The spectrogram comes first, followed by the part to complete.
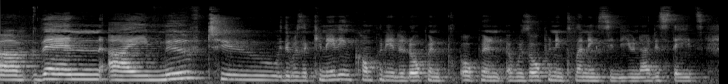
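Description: A woman with a Serbian accent speaks at a moderate pace and medium pitch, with fairly even intonation. Noticeable background noise is present. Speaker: hair transplant coordinator. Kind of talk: interview.

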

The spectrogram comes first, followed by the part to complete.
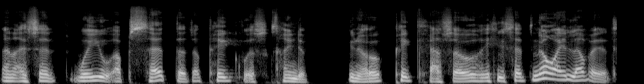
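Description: A woman's very deep, low pitch with a dark, mellow tone and lively intonation, at a fairly slow pace, in a dry, close sound with no echo and a very clean recording over a silent background. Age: 80s+. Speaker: primatologist and conservationist. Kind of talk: podcast interview answer.

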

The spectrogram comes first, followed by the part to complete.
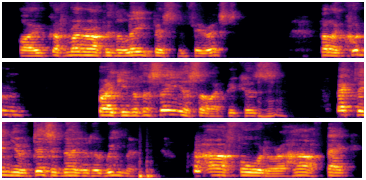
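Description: Bright and sharp in tone, the voice carries an Australian accent at a moderate pace. Its loudness swings widely. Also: man, high pitch for a man, fairly even intonation. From northeast Victoria, Australia (Wodonga). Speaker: retired footballer. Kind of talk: interview storytelling.

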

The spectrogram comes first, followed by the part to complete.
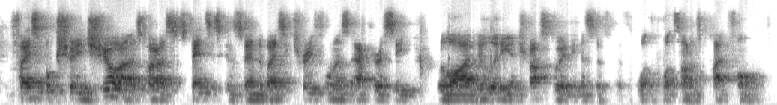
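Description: A man with an Australian accent at a very fast pace, hardly any pauses and big swings in loudness, with audible room echo and light background noise. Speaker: philosophy professor and panel moderator; philosophy professor, panel moderator. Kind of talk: conference talk. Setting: stage with audience. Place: hall. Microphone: camera far.

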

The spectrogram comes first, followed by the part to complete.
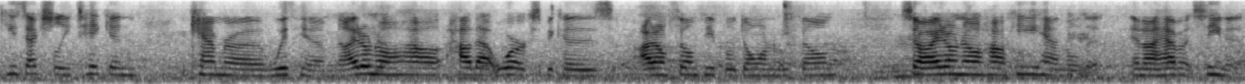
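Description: A woman at a moderate pace with fairly even intonation, dry sound with no echo, and noticeable background noise. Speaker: street show host. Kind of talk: casual interview chat. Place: street. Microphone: phone near.

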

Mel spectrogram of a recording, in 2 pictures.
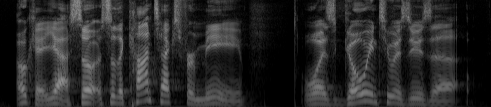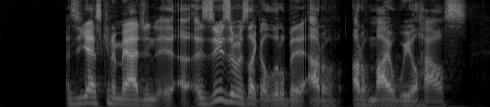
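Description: Against a quiet background, a man talks at a moderate pace with a fairly high pitch. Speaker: pastor. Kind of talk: testimony. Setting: church. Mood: earnest, emotional. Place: church. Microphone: handheld.

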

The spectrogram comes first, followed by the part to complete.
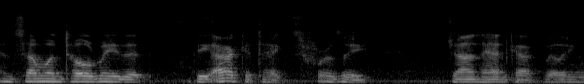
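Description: A man speaks with an American accent and fairly even intonation. Light background noise sits behind him. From US Midwest, Chicago. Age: 80s+. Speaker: retired city politician. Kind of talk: elderly man reminiscing about a century of change in an interview. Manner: halting, repeating words as he gathers his thoughts; quietly marveling, earnest wonder. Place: home room.

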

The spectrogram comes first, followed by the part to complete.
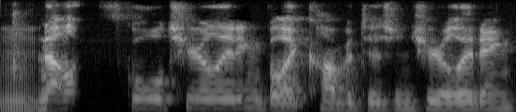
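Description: A woman is speaking. The background is quiet. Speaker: podcast guest. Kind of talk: interview answer. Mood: relaxed, friendly. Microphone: video call.

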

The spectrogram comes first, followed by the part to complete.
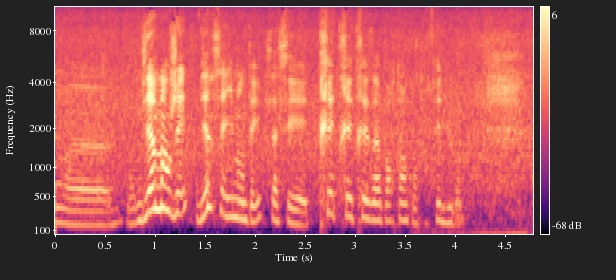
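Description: A woman at medium pitch talks at a moderate pace, with noticeable background noise behind her. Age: 30s. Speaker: amateur trail runner. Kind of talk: interview. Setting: outdoors. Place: forest.

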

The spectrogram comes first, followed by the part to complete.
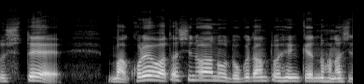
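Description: The voice has a dark, mellow tone and very wide pitch swings. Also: man, quiet background. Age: 60s. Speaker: audio hobbyist YouTuber. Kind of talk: casual product talk to camera. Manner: halting, with many fillers. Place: home room.

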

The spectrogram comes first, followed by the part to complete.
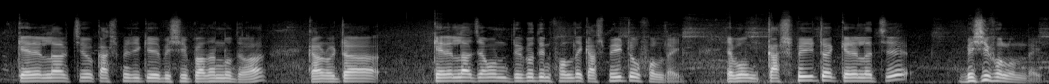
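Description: Noticeable background noise beneath a man's fairly high voice. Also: fairly even intonation. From Natore, Bangladesh. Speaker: bean farmer. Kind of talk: interview. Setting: outdoors in a crop field.

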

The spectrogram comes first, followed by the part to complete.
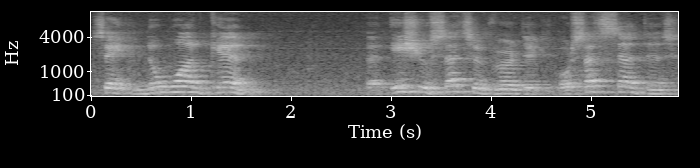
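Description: A man speaks at a high pitch with ordinary pitch variation, with audible room echo and light background noise. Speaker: religious teacher. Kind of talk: lecture. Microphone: podium.

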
